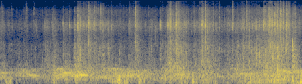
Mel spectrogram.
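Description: Domestic pigeons cooing in a loft, with scattered sharp clicks in between.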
